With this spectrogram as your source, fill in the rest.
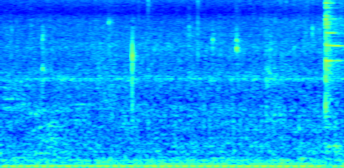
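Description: Pumpkin pieces coated in rice flour frying in hot oil, a steady close bubbling sizzle with faint crackles and a low hum underneath, with no voices.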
